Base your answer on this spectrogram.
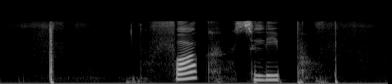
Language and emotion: Russian, neutral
